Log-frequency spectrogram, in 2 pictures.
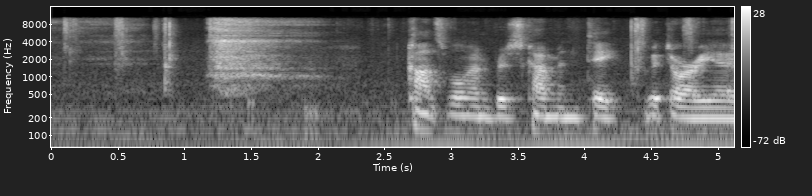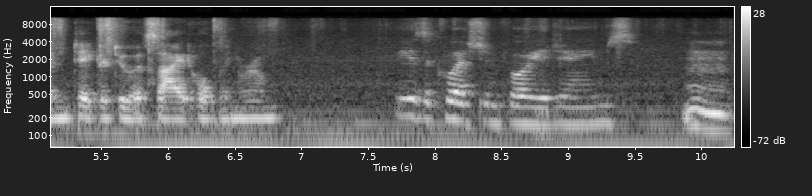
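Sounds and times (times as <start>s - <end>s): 
playing cards being shuffled: 0.0s - 1.0s, 4.2s - 6.8s
speech: 2.7s - 7.0s, 7.7s - 10.2s.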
